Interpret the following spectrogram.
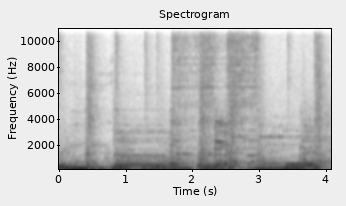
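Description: Live blues band playing, with electric guitar lines over bass and drum kit and cymbal hits.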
